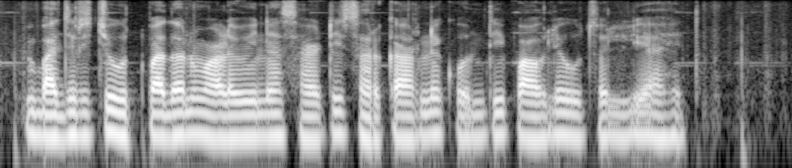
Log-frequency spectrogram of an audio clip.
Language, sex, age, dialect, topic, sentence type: Marathi, male, 25-30, Standard Marathi, agriculture, statement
